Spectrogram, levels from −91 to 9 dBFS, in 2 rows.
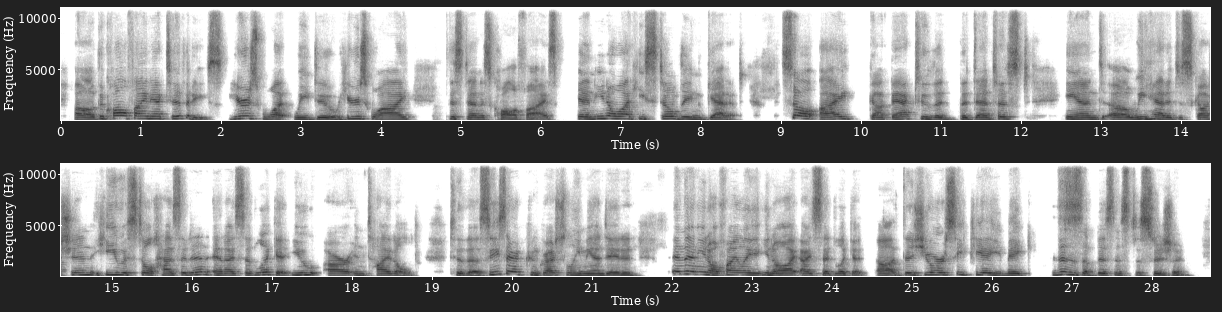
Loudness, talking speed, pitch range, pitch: -16 LUFS, 160 wpm, 175-220 Hz, 195 Hz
